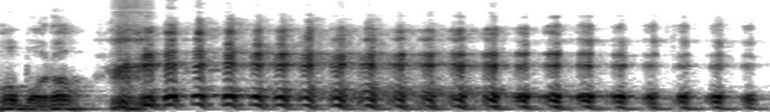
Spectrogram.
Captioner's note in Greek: γέλια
